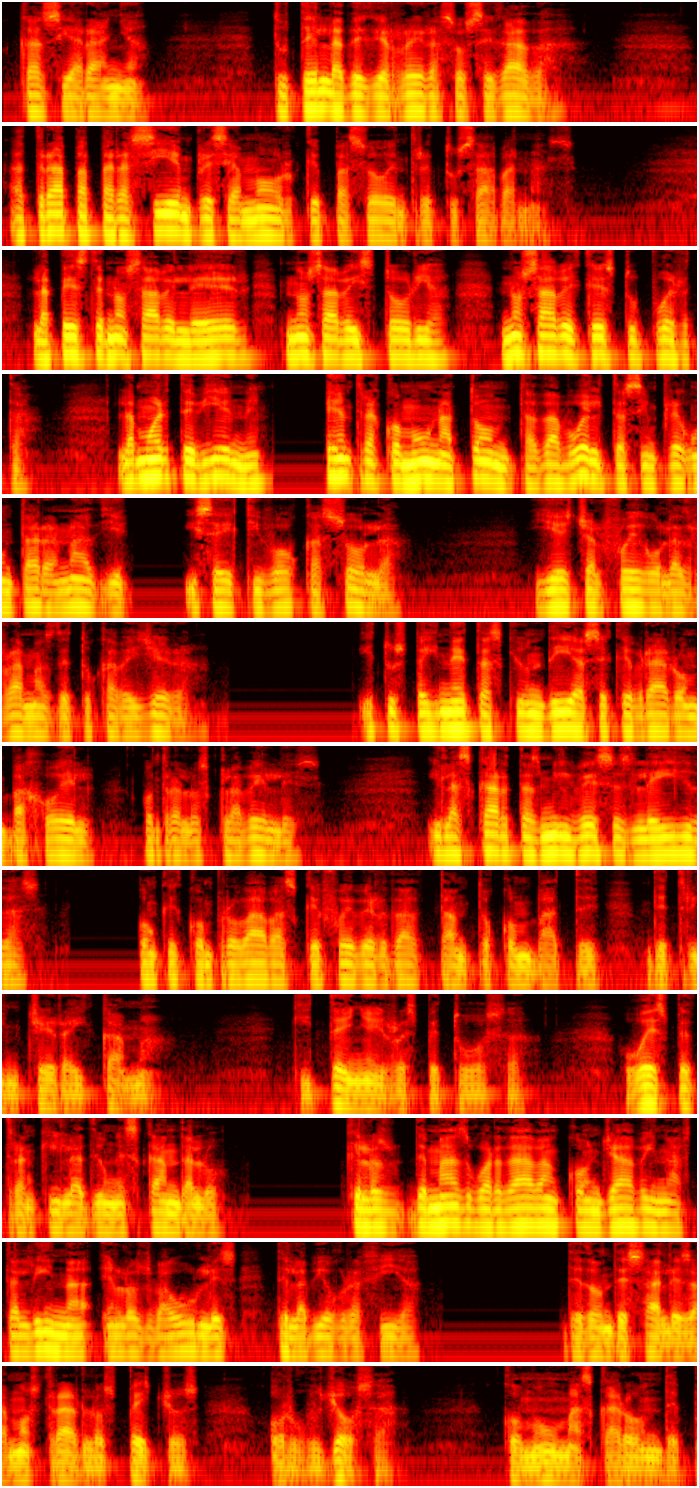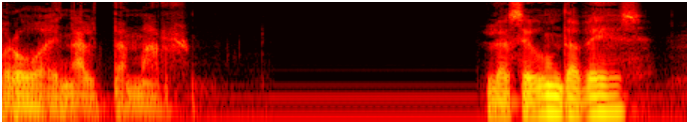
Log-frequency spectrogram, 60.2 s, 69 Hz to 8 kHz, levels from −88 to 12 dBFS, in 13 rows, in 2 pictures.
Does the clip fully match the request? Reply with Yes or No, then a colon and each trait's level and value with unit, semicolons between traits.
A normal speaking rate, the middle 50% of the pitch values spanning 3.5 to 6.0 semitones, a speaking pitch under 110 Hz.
Yes: average, 130 wpm; average, 4.7 semitones; very low, 95 Hz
